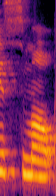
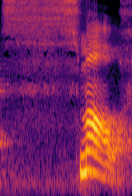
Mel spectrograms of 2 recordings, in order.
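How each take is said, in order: First: SMALL said as "ee-small"; Brazilian-style "ismall"; wrong added I. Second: SMALL opened on a long S; "sssmall" with no vowel first; no added I. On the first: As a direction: stick an "ee" in front of "small". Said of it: "não é small". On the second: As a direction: hiss straight into "small". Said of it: "Você não fala o I". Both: Shown as a demonstration.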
